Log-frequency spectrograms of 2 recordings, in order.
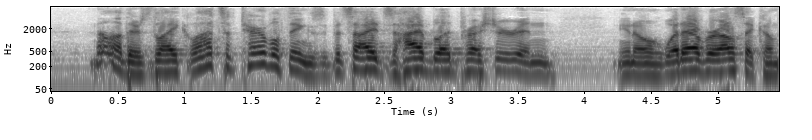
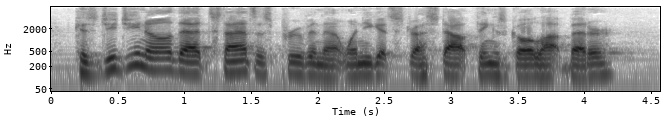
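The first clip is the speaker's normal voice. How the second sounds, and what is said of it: Sarcastic tone. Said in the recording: “I'm being sarcastic”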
